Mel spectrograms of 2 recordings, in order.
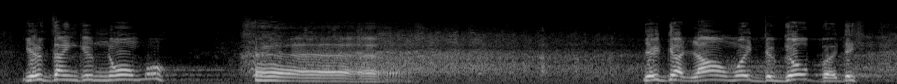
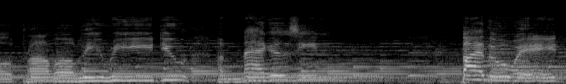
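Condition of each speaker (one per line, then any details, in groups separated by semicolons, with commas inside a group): Cerebral palsy; walks with limp; speech hard to understand
No condition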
